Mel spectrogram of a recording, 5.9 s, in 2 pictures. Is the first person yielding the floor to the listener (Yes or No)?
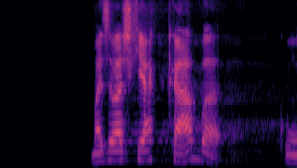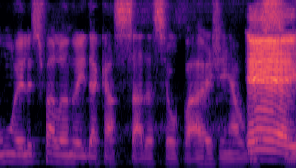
Yes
